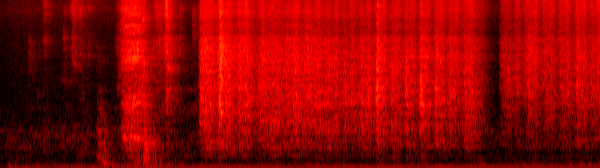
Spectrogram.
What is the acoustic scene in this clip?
restroom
